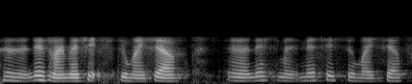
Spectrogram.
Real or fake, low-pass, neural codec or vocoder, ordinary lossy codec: fake; 3.6 kHz; codec, 24 kHz, 1.2 kbps, DualCodec; none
